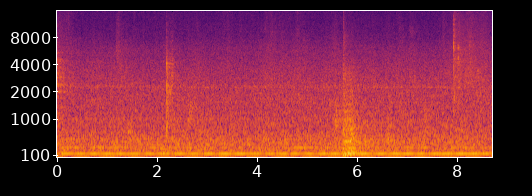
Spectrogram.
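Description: Steady machine hum with a low throb pulsing roughly twice a second, with a few faint knocks and scrapes of a metal ladle working through a large aluminium tray of rice.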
